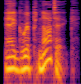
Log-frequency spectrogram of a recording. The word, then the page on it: agrypnotic: British English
